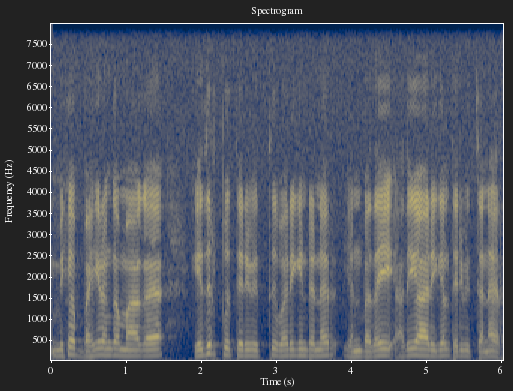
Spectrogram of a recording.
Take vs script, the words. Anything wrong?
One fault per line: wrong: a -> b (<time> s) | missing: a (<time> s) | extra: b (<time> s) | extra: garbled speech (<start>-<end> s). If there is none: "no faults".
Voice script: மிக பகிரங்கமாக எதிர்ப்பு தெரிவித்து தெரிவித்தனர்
extra: வருகின்றனர் என்பதை அதிகாரிகள் (3.0 s)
